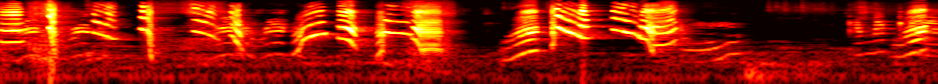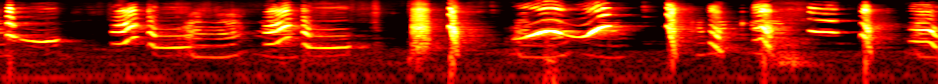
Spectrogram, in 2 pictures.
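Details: Talking Indian ringneck parakeet responding to another parrot: a dense stream of squeaky, sliding speech-like syllables and clicks, pausing once, then resuming with higher squeals.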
